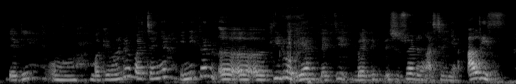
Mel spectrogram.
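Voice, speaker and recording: A woman teaching Quran reading, chanting letters slowly and pausing with fillers. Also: a little high, lively intonation, warm tone, reverberant. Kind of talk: slow recitation lesson.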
